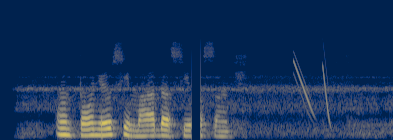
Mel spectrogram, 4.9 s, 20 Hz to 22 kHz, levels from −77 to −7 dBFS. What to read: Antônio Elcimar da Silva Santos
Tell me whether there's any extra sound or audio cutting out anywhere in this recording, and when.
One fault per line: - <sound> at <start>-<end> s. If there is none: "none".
- dropout at 2.4-2.5 s
- chirp at 3.7-4.2 s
